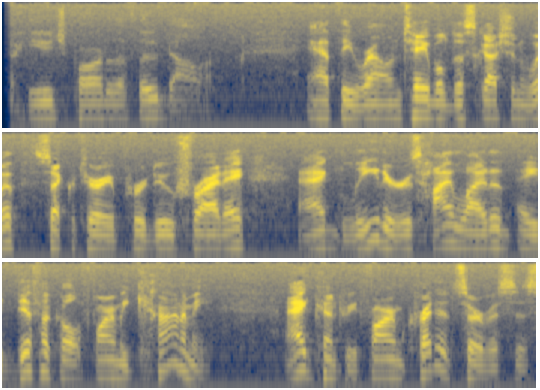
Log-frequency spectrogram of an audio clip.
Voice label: air check; Country FCS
